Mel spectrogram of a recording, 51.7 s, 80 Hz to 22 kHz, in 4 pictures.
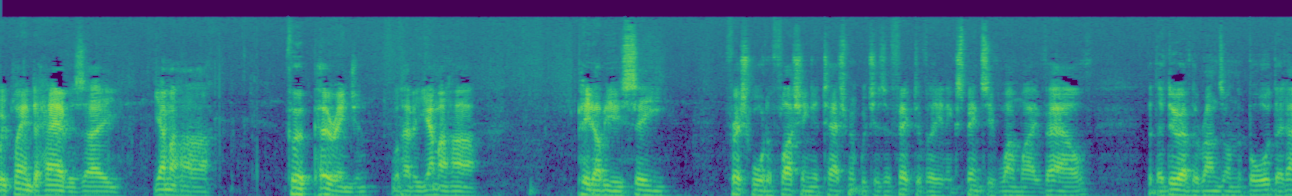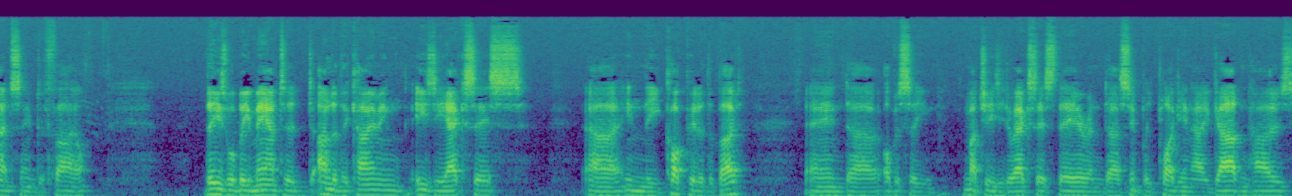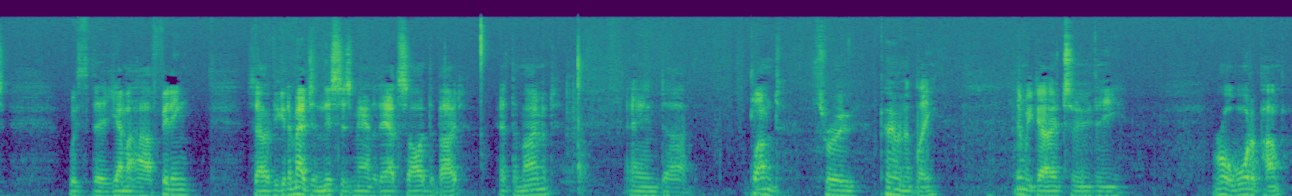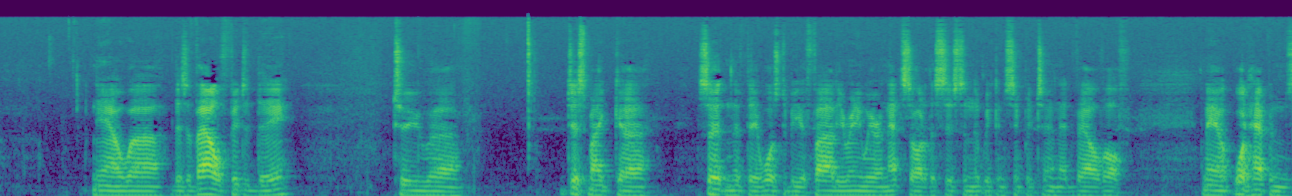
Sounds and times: Speech: 0.0 - 2.2, 2.8 - 4.9, 5.7 - 13.9, 15.0 - 20.4, 21.0 - 35.3, 36.0 - 37.2, 38.0 - 38.8, 39.5 - 41.8, 42.7 - 43.6, 44.4 - 50.1, 50.8 - 51.6.

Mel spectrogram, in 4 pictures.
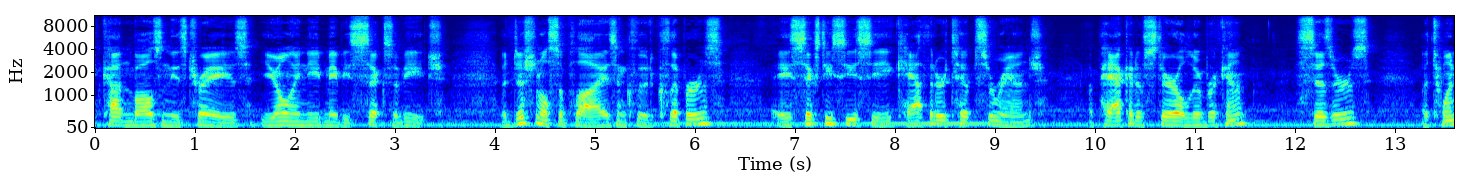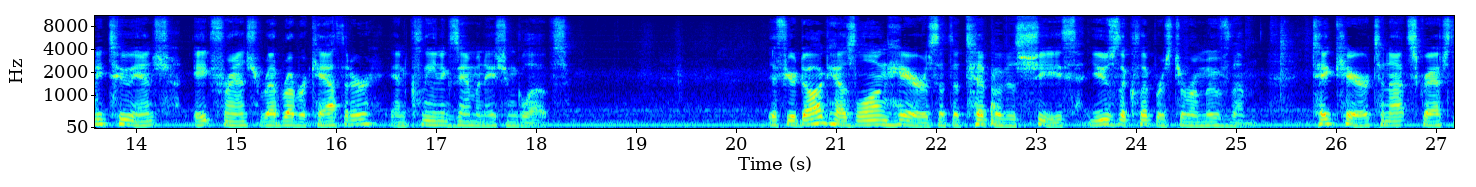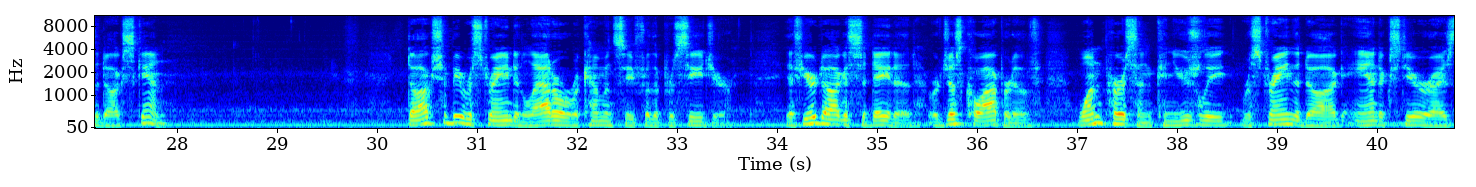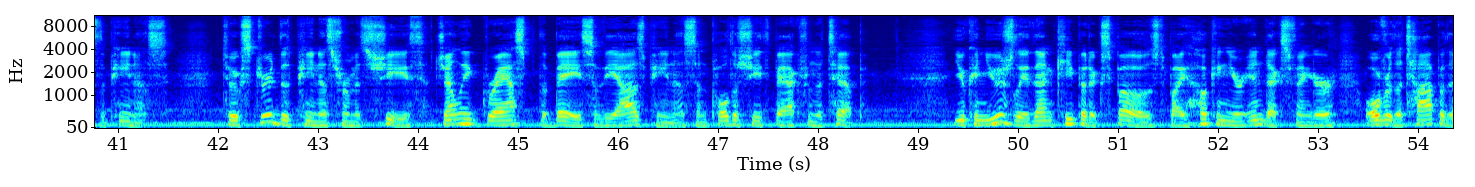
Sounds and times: Speech: 0.0 - 18.4, 20.3 - 28.0, 30.3 - 48.5, 49.4 - 54.3.

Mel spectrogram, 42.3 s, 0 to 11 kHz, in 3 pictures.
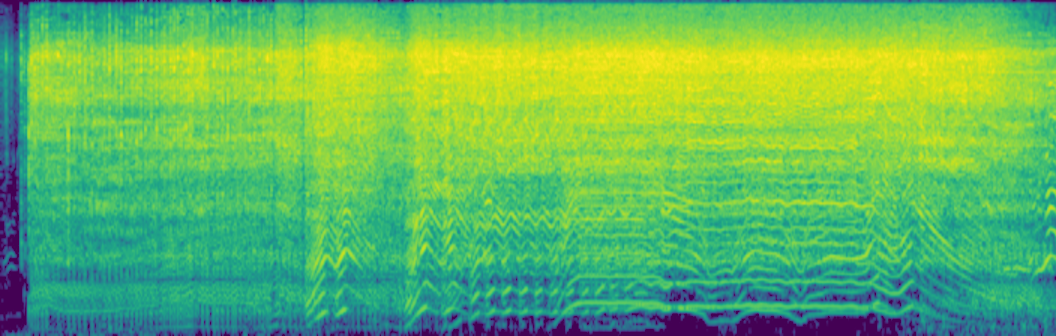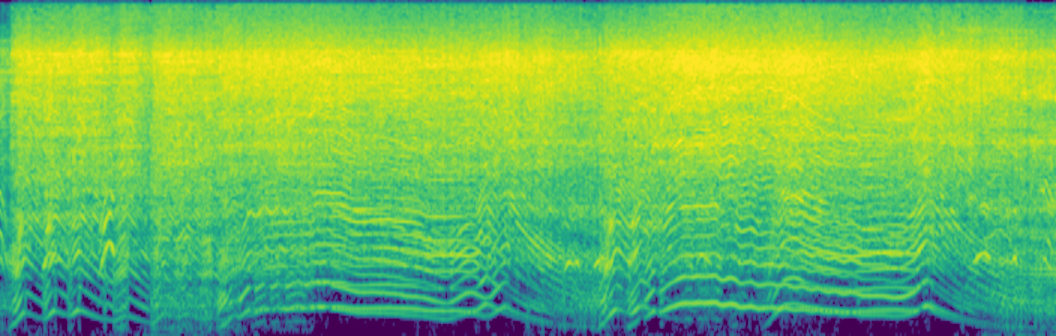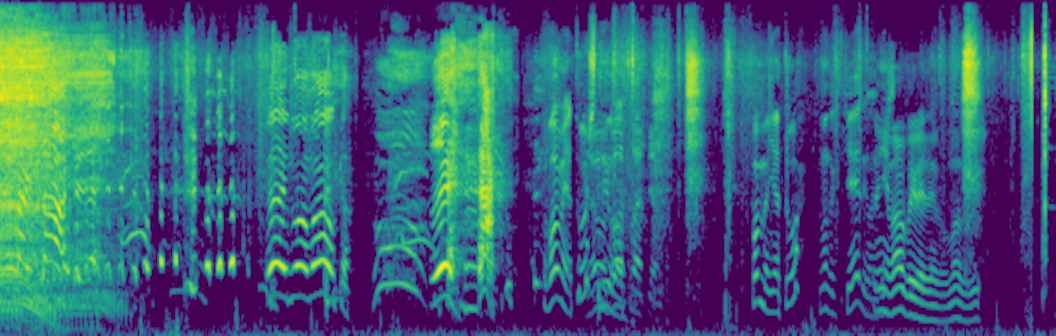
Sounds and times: Chainsaw: 0.0 - 30.8
Power tool: 0.2 - 29.8.

